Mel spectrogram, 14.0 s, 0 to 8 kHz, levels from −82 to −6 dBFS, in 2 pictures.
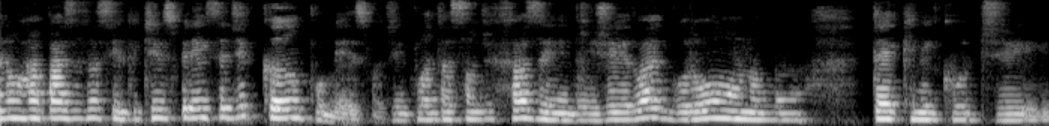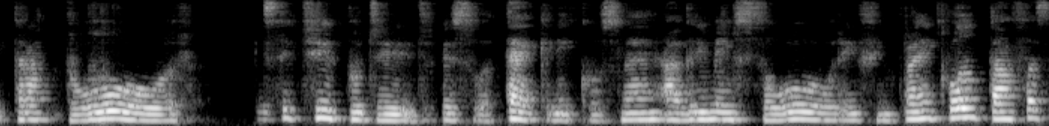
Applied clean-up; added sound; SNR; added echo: neural mask model DeepFilterNet 3.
